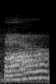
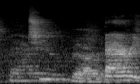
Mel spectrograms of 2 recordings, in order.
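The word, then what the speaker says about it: Barre: And he moved to Bar, Vermont, and that is a picture of a Bar, Vermont quarry. Barry. Thank you. Barry, now I know how to say it correctly, Barry, Vermont, to labor organize.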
